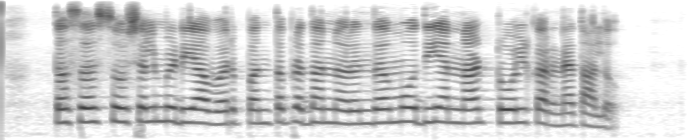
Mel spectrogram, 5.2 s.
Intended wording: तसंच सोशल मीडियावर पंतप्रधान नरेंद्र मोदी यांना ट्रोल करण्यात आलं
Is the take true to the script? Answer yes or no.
yes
